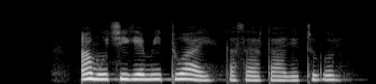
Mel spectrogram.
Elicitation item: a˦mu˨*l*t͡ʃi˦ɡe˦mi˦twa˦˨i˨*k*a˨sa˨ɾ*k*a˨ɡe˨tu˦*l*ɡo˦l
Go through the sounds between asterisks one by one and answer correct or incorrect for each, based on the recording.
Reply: incorrect: none, correct, incorrect: t, incorrect: none

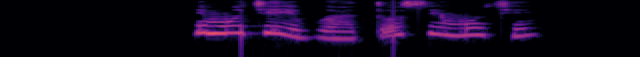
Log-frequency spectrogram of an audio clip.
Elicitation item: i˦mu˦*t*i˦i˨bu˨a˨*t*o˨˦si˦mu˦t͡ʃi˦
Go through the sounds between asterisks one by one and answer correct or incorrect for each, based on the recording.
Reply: incorrect: t͡ʃ, correct

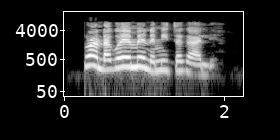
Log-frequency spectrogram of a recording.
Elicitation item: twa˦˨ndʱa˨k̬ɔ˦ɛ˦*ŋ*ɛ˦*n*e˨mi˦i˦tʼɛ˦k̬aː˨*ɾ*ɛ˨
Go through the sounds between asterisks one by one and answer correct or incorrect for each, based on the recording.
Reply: incorrect: m, correct, incorrect: l

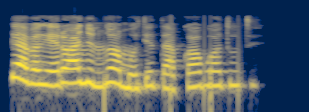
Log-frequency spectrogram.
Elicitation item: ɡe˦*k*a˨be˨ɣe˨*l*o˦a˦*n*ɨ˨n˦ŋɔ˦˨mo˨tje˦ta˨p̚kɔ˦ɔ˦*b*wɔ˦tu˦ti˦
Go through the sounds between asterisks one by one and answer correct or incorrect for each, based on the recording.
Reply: incorrect: none, incorrect: ɾ, incorrect: ɲ, correct

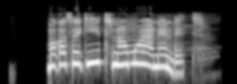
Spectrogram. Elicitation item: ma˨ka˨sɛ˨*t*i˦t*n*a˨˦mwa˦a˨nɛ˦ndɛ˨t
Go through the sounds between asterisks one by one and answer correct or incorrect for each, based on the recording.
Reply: incorrect: k, correct

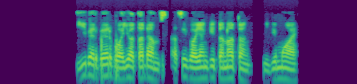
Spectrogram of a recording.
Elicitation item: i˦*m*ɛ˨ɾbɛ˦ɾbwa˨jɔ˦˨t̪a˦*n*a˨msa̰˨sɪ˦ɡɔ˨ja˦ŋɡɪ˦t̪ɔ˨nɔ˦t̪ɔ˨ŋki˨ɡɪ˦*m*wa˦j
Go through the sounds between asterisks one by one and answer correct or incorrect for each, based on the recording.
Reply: incorrect: b, incorrect: d, correct

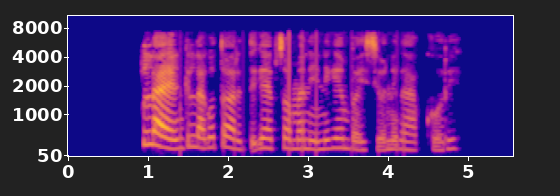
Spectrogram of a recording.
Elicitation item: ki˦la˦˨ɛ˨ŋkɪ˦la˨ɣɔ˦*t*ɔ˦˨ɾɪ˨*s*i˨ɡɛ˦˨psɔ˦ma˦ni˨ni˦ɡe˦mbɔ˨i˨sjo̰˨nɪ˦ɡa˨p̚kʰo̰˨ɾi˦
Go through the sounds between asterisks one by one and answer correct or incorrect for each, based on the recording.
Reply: correct, incorrect: t

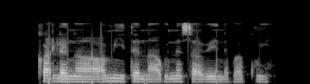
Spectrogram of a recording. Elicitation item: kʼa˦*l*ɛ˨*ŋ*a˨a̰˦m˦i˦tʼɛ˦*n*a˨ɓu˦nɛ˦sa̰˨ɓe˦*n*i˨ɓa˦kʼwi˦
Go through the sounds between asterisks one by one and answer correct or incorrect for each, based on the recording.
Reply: correct, correct, correct, correct

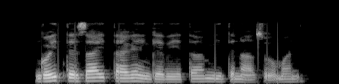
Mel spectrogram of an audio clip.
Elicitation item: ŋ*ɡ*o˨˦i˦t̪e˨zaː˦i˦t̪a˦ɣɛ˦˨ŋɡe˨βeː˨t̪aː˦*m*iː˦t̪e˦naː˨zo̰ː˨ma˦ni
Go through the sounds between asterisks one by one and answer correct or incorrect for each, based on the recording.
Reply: correct, correct

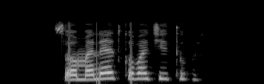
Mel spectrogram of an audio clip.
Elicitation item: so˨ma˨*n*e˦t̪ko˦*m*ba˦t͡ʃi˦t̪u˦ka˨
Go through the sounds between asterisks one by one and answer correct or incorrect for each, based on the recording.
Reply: correct, incorrect: none

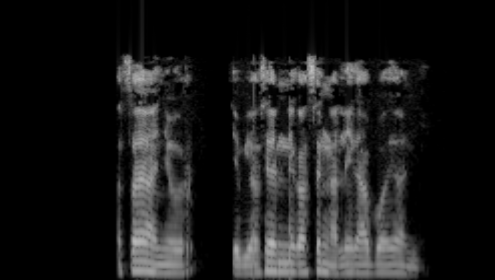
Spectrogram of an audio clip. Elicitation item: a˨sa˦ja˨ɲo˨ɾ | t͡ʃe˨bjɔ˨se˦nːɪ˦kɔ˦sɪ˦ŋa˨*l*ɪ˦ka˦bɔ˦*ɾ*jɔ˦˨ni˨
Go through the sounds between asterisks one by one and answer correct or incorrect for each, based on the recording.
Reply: correct, incorrect: none

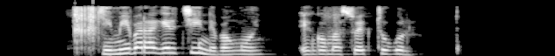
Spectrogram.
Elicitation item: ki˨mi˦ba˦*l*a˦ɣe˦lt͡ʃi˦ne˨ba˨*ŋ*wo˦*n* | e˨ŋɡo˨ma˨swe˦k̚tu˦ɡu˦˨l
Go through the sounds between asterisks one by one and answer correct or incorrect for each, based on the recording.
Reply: incorrect: ɾ, correct, incorrect: ɲ

